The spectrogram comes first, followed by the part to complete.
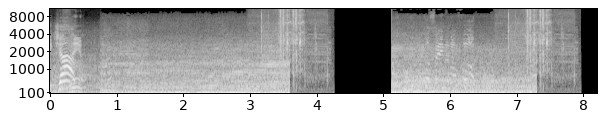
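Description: Camera shutter clicks, twice, about four seconds apart, each closing a few seconds of background voices and outdoor noise. After each click the sound cuts to a short spell of dead silence.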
